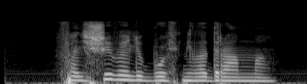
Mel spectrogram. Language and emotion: Russian, neutral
